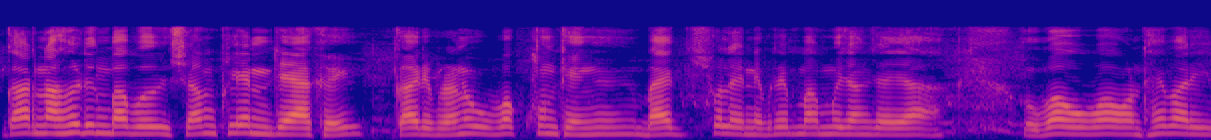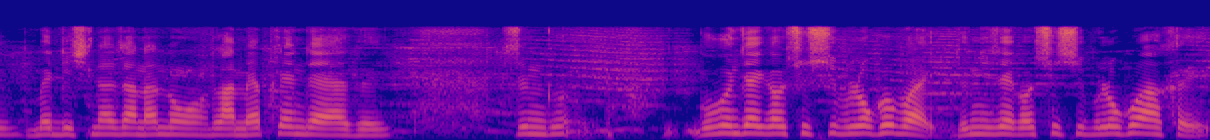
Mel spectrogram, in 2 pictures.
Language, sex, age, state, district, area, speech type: Bodo, male, 45-60, Assam, Udalguri, rural, spontaneous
